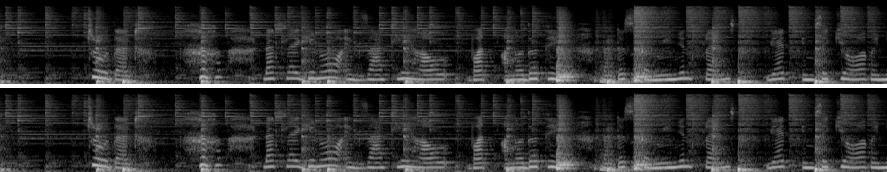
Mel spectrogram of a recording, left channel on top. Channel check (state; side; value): identical; both; correlation 1.00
